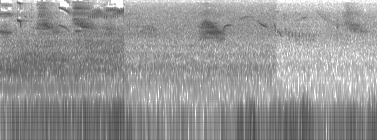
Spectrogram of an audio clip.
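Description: Small birds chirping in short, scattered calls, over a steady low rumble. A hiss under the calls cuts off about two seconds in.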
